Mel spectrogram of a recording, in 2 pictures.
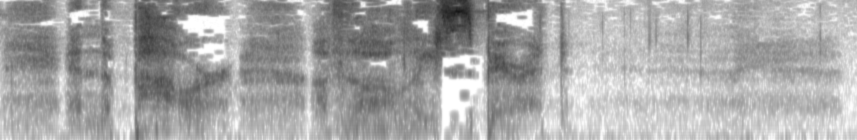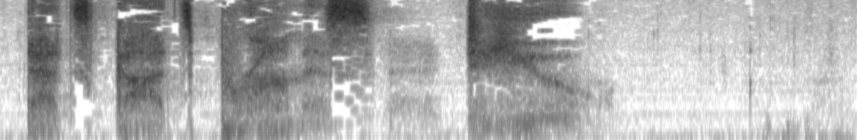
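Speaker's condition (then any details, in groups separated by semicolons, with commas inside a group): Vocal cord paralysis, unilateral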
